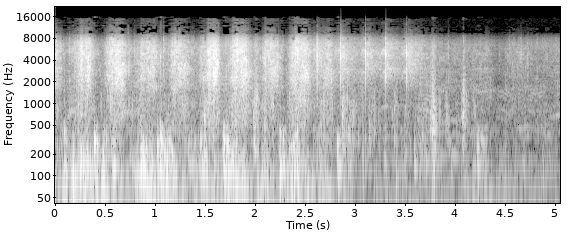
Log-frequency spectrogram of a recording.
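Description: Footsteps crunch quickly over dry ground.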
